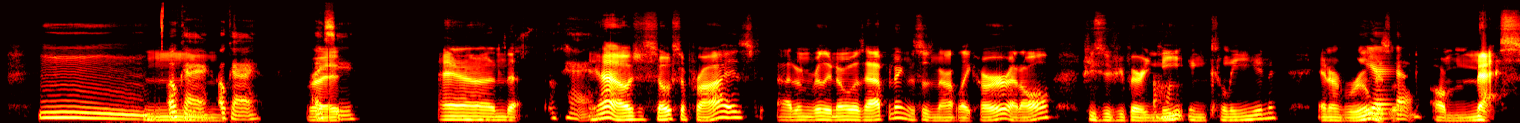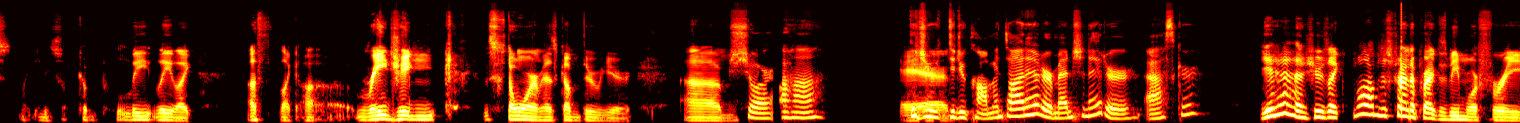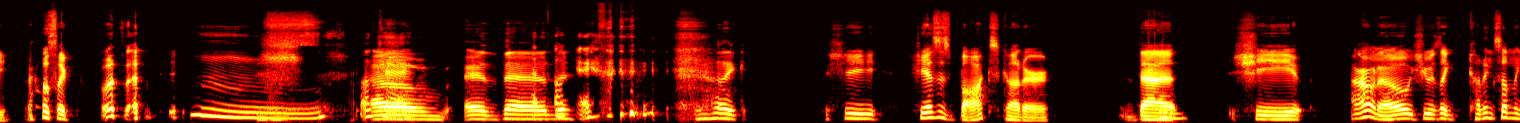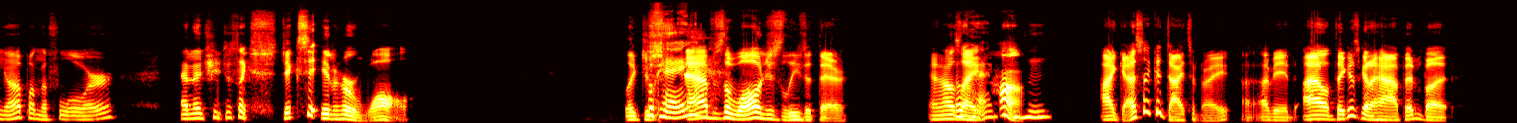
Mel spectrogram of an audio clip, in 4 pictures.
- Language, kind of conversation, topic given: English, advice, How can I cope with shock after a sudden breakup?
- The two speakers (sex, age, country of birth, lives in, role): female, 30-34, United States, United States, advisor; male, 25-29, United States, United States, user
- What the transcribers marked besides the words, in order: drawn out: "Mm"; tapping; other background noise; stressed: "mess"; chuckle; laughing while speaking: "I was like, What's that mean?"; drawn out: "Hmm"; chuckle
